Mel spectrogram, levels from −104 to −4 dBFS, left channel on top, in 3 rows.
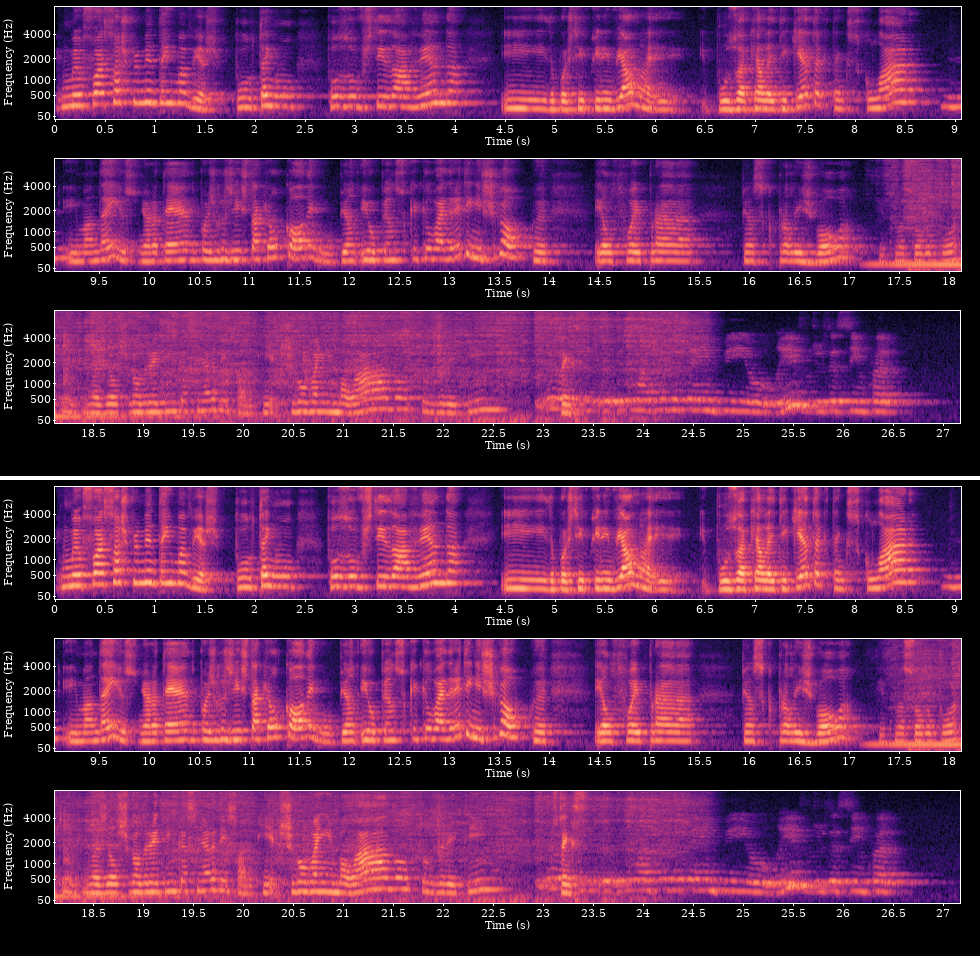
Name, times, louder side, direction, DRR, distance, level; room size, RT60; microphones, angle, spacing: voice 1, 0.0-2.5 2.7-4.1 4.5-8.7 9.2-14.2 14.5-15.5 15.9-22.6 23.2-23.4, right 4 dB, 40° right, 0.5 m, -27 dB
voice 2, 8.8-9.2 22.9-26.5, left 1 dB, 65° left, 3.6 m, -35 dB
sound 1, 17.1-24.6, left 1 dB, 20° left, 4.6 m, -39 dB
11.5 x 6.7 x 4.4 m
head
